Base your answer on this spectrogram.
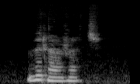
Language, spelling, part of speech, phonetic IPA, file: Polish, wyrażać, verb, [vɨˈraʒat͡ɕ], LL-Q809 (pol)-wyrażać.wav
